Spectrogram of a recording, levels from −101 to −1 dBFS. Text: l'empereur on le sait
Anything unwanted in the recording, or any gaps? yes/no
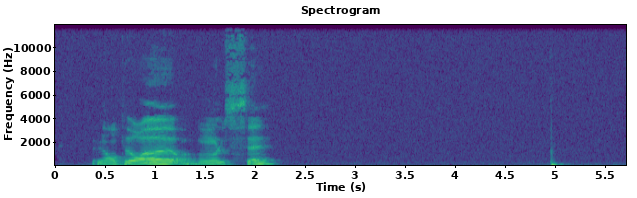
no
